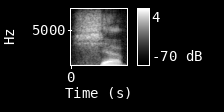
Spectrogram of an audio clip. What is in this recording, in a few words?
"siap3", taiwanese Syllables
